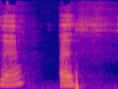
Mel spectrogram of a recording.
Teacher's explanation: اس میں ہمس ہوتا ہے، جب مخرج پہ جاتے ہیں تو آواز جاری رہتی ہے۔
